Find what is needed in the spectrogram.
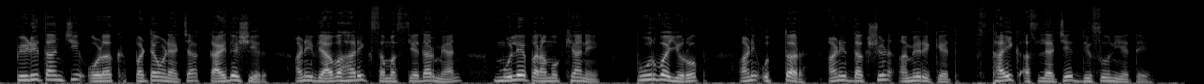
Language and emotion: Marathi, neutral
